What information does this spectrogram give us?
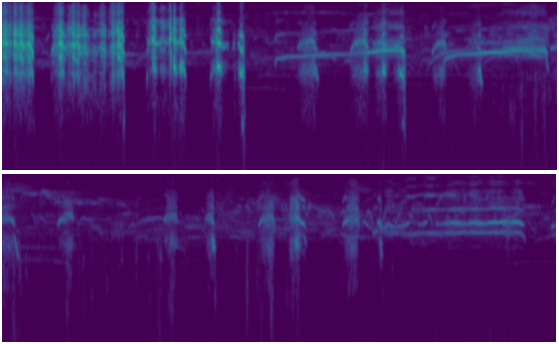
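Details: Peregrine falcon nest with chicks: loud rasping bursts at first, then thin rising whining notes mixed with shorter, quieter harsh calls.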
